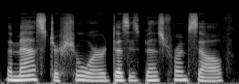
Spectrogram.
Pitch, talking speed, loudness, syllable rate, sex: 185 Hz, 200 wpm, -16 LUFS, 4.4 syllables/s, female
